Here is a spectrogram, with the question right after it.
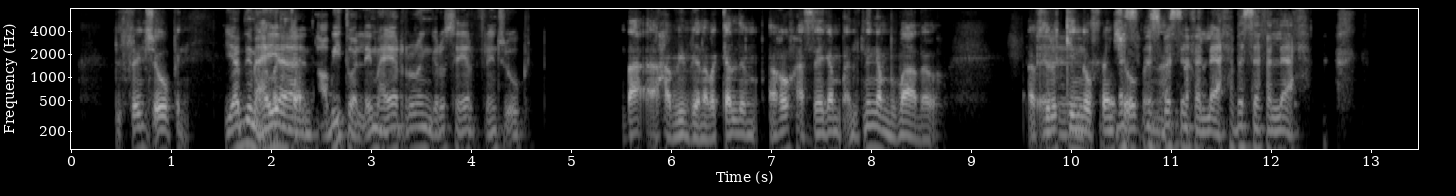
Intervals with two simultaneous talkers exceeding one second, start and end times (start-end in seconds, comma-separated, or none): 9.7-11.0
